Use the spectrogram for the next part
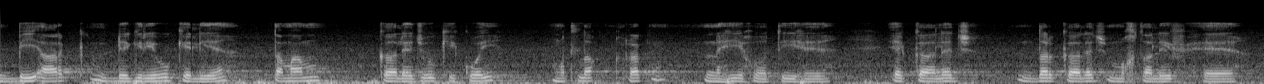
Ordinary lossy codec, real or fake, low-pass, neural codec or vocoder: none; real; 7.2 kHz; none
